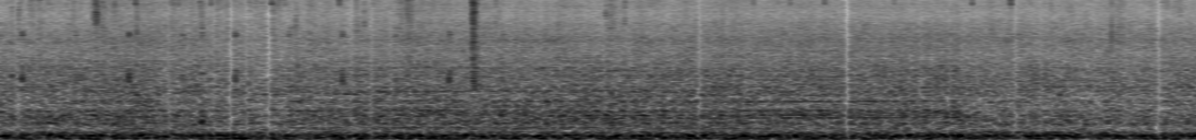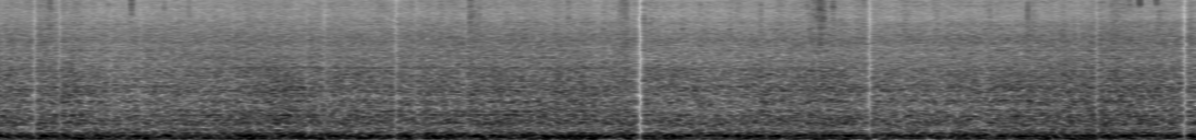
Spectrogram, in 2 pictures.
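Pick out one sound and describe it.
Tyres roll on smooth asphalt with a steady rumble.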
